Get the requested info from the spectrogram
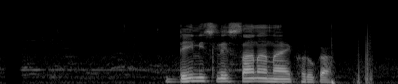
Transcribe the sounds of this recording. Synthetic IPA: ɖenislesananajʌkɦʌɾuka

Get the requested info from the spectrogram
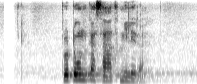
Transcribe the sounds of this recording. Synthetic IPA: proʈonkasat̪ʰmileɾʌ̰

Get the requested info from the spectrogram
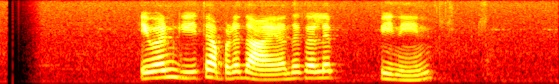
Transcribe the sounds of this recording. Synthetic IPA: iʋɐnɡiːt̪ɐpːɐɽed̪aːjaːd̪ɐkɐle | pinin

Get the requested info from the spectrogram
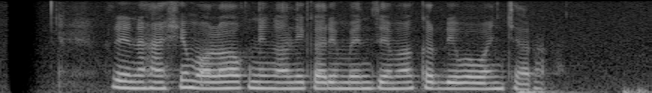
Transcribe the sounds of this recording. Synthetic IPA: rinaɦaʃimɔlɔɦɔk̚niŋalikaɾimbɛnzɛmakɨrdiwawaɲt͡ʃaɾa

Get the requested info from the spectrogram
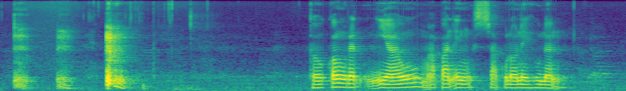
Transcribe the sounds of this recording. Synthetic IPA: ɡ̥ɔ̤kɔŋrɛt̪̚miaomʔa̰panʔɪŋsa̰kulɔneɦunan

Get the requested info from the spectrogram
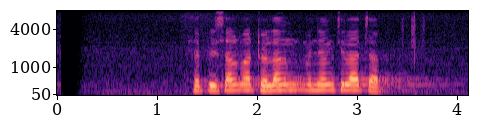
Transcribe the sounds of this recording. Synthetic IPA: hepisalmaɖ̥o̤laŋməɲaŋt͡ʃilat͡ʃap̚

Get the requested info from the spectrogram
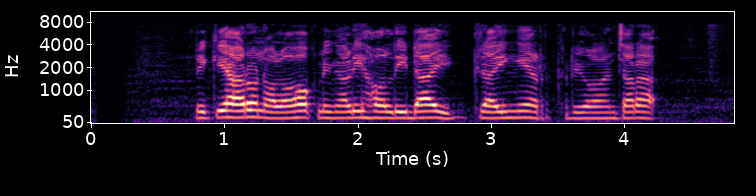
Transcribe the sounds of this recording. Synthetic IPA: rikiɦaɾʊnɔlɔɦɔk̚niŋaliɦɔlidaiɡ̥ɾaiŋɛrkəriwalaɲt͡ʃaɾa

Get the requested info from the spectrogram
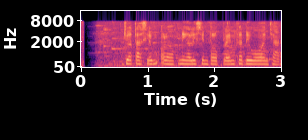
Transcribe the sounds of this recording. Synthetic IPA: d͡ʒɔt̪aslɪmʔɔ̰lɔɦɔk̚niŋɡalisimpəlplankɨrdiwawaɲt͡ʃaɾa

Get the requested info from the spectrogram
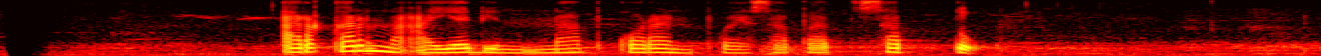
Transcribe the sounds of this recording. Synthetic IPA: ʔarkarna̰ʔajadinap̚kɔɾanpʰoɛsapat̪̚sap̚t̪u

